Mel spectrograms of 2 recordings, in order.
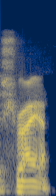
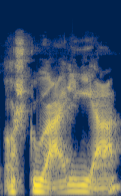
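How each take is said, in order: First: It is said in the local Australian pronunciation. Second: It is said in a non-Australian pronunciation. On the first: The speaker calls it right. "We pronounce it Australia" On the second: The speaker calls it wrong. "we don't pronounce it Australia"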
